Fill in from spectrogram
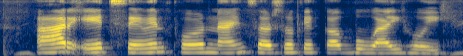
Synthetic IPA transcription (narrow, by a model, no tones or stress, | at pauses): aːɾeːt͡ʃseːʋənpʰoːɾnaːɪnsəɾsõkekəbːuʋaːiɦoːiː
